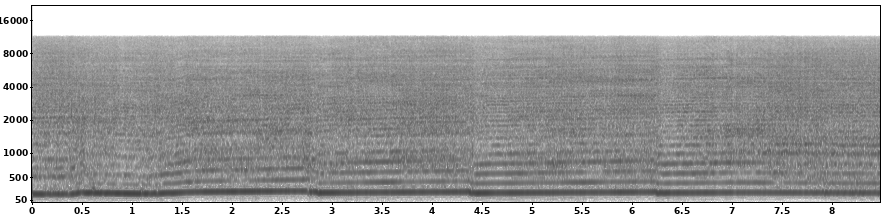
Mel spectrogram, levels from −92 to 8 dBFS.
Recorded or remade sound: remade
